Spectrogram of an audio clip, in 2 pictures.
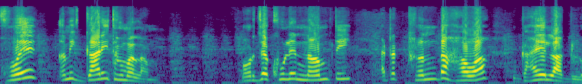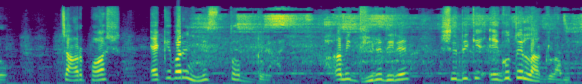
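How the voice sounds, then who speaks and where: A man tells a horror tale in the first person as a weary, frightened ambulance driver. His delivery is dramatic and suspenseful, with a very animated pitch. Music plays clearly behind him. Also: normal speed, long pauses. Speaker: narrator.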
